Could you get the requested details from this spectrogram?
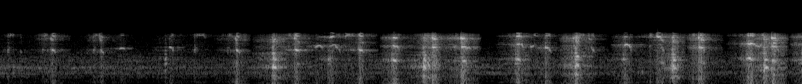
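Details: Peregrine falcon calling at Wołomin in the morning around mating, beginning with scattered soft notes, then building into a loud, rhythmic run of harsh, clipped cackling calls repeated several times a second.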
